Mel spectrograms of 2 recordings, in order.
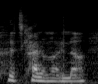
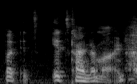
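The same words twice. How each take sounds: First: Laughing. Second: Said in the usual way. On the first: Real, not acted. Laughs repeating claim on lamp.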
